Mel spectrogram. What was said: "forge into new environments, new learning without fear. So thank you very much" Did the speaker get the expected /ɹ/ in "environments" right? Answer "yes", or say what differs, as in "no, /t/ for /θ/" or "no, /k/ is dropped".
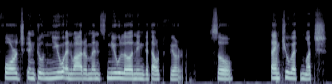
yes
